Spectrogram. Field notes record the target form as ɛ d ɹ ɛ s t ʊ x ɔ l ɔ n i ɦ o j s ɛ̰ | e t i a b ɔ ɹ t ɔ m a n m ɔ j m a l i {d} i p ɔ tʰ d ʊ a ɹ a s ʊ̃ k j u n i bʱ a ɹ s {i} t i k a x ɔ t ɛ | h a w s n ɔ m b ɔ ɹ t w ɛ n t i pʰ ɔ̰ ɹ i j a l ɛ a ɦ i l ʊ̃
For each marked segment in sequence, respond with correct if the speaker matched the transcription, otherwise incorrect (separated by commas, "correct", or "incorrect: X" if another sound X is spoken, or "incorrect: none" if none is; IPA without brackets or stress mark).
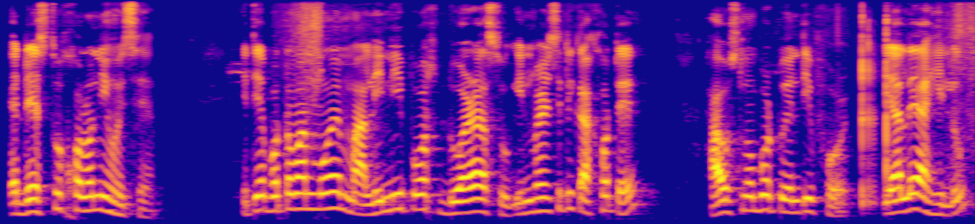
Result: incorrect: n, correct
